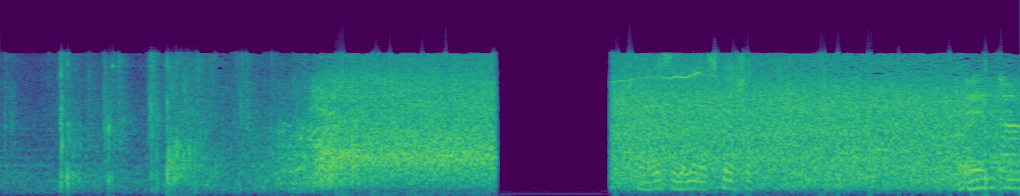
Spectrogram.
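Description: Tennis racquet strikes on a clay court over a fairly quiet stadium crowd, then loud, steady crowd noise from about three seconds in. The sound cuts out completely for about a second in the middle, then the crowd noise comes back.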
